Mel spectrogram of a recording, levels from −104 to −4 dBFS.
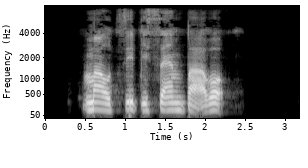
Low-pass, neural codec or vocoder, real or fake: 7.2 kHz; none; real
